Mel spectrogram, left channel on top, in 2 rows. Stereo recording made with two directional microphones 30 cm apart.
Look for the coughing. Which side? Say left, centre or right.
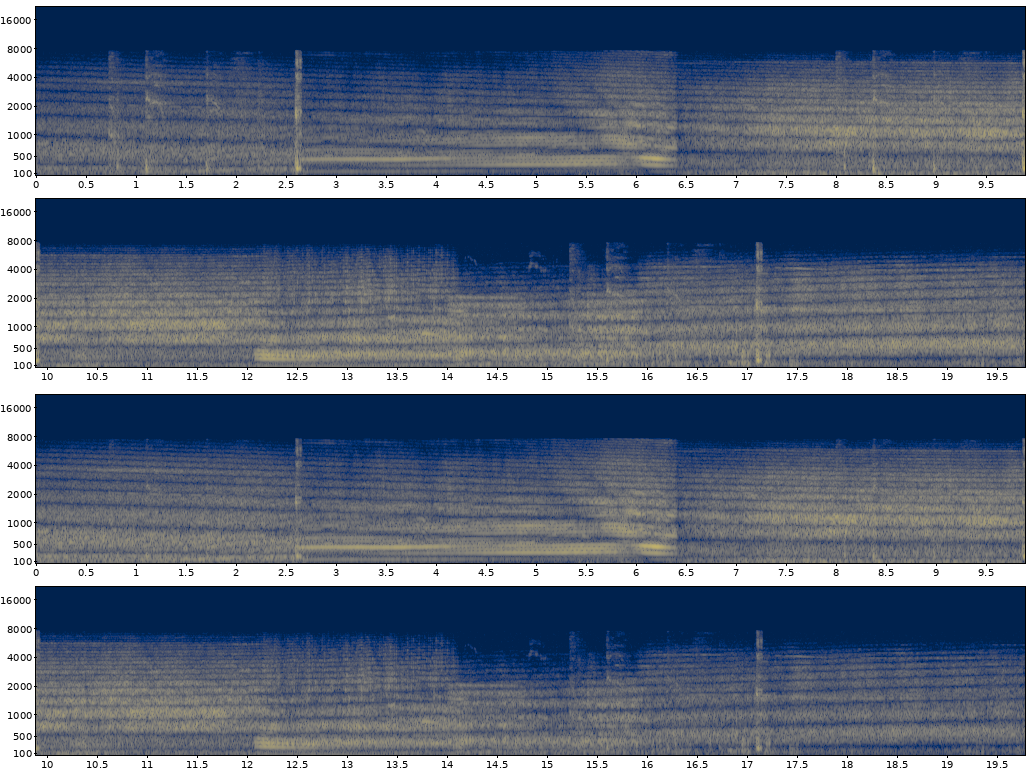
left.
